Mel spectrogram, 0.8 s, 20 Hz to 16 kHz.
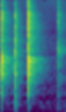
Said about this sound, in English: We were making a joke about this being the Friends couch literally moments before we went live, and we did like the clap, and I just realized it is 1, 2, 3, 4. It's four claps. Dang, and we do four claps to start the recording.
